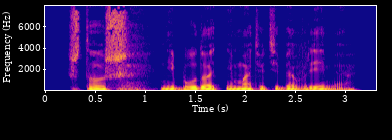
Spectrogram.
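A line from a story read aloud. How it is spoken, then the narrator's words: Heavy sigh. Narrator (Russian): тяжело вздохнул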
